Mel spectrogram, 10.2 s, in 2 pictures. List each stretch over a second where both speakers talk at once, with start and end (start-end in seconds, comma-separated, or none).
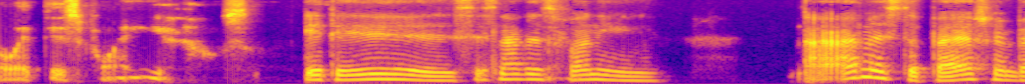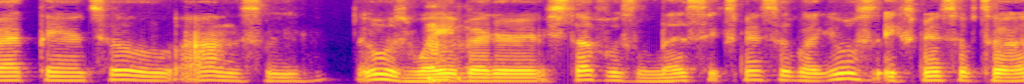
none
